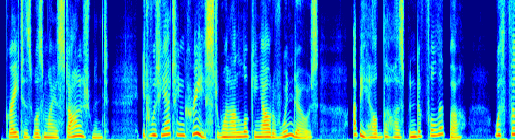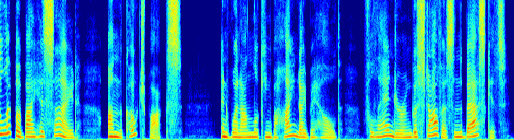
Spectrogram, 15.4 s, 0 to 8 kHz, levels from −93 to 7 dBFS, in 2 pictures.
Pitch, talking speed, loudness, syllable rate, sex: 235 Hz, 165 wpm, -20 LUFS, 5.2 syllables/s, female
